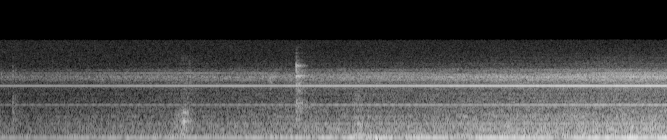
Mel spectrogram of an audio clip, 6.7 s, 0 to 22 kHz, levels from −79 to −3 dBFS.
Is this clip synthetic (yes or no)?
no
